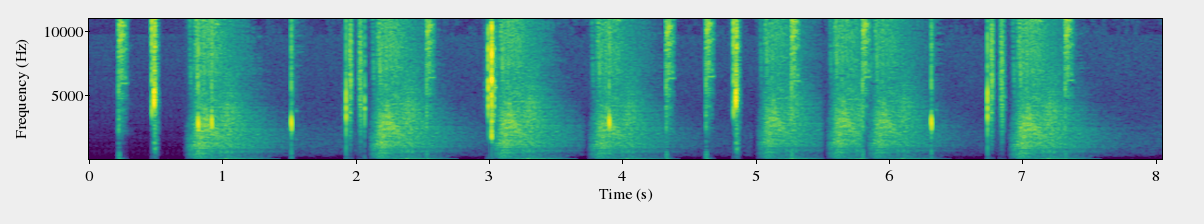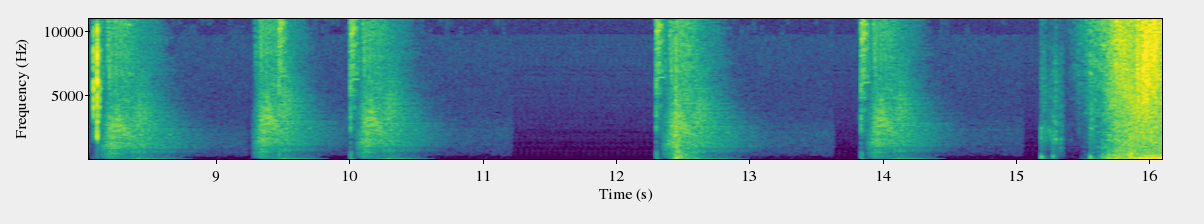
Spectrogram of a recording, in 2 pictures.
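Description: Short electronic clicks and whooshes sound again and again.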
